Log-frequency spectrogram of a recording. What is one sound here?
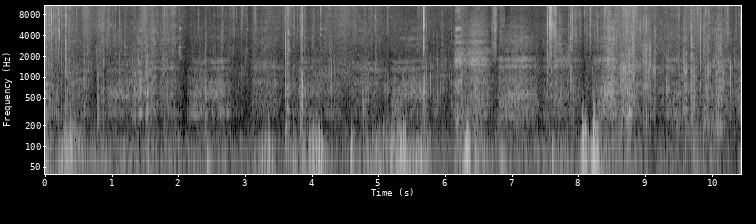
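A bicycle rattles and clicks as it is handled.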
